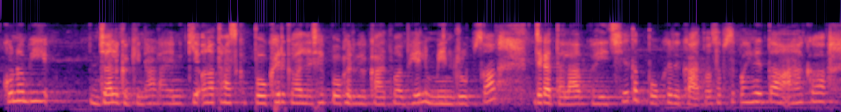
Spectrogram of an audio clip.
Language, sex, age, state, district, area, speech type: Maithili, female, 18-30, Bihar, Darbhanga, rural, spontaneous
